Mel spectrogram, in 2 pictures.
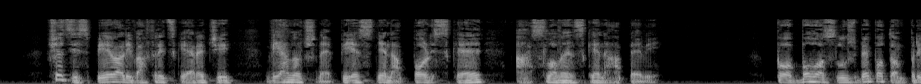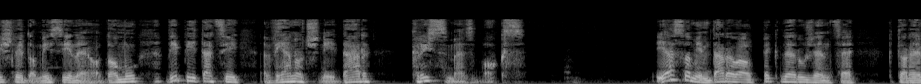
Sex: male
